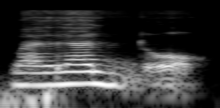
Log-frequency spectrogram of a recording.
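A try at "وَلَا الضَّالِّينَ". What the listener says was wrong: Jangan walado. Kalau walado itu dal itu. Karena dia harus nempel. Kenapa? Karena dia akan huruf isti'la juga.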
